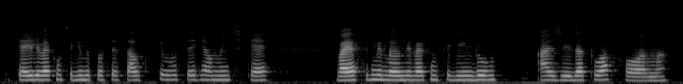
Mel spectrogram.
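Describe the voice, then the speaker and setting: A woman's voice: medium pitch, little pitch movement, a little fast, a little mellow, dull audio. A woman mentoring parents in a live online session, explaining patiently and acting out what to say to a child.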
